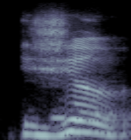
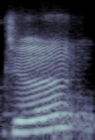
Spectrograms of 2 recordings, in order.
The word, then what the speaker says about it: je: Je m'appelle. Je. Instead of je, try to say je. Je. Je. Lata Ramesh, can you pronounce je m'appelle? Je m'appelle. Instead of je, always try to pronounce je.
